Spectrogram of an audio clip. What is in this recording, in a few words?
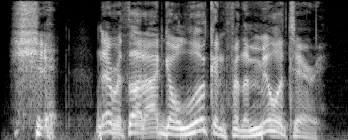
world farmhouse, voice, biker; Left 4 Dead 2; left4dead2 dlc3; survivor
